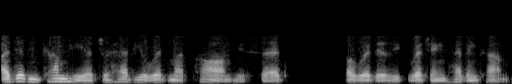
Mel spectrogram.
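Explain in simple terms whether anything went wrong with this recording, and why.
Speex codec damage is audible from start to finish. This older voice-chat codec had too few bits to rebuild the speech, so it sounds hoarse and noisy. It also passes only a phone-like band, about 150 Hz to 3.5 kHz, so the speech lacks crispness.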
